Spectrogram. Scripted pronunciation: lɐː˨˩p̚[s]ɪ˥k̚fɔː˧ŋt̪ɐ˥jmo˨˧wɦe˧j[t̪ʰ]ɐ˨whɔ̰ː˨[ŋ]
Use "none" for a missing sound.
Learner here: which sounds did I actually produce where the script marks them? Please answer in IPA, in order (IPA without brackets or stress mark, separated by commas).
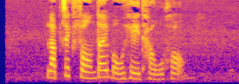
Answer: t͡s, t̪ʰ, ŋ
